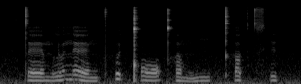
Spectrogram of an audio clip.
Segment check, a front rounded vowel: absent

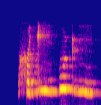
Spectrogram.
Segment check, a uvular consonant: present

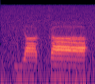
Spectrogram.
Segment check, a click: absent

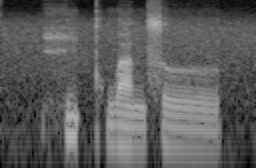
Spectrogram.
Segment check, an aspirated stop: present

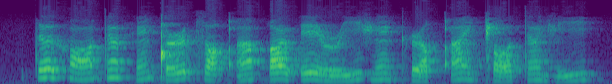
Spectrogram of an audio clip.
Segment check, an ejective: present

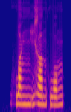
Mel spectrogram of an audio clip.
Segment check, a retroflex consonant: absent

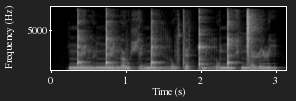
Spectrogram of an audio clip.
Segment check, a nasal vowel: absent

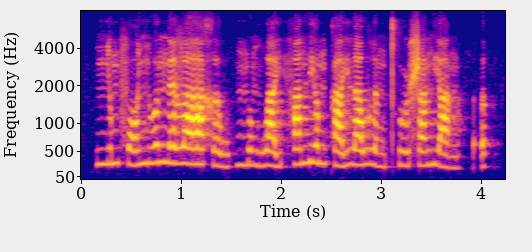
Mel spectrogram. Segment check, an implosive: absent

